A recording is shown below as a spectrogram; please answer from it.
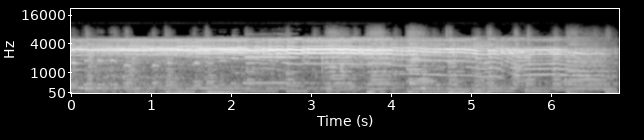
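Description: An American bullfrog gives a long, loud, cat-like scream to ward off predators, over background music.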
